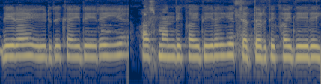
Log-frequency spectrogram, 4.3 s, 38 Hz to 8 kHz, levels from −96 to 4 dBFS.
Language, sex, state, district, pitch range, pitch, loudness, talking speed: Hindi, female, Bihar, Sitamarhi, 215-230 Hz, 220 Hz, -29 LUFS, 250 wpm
